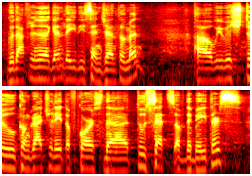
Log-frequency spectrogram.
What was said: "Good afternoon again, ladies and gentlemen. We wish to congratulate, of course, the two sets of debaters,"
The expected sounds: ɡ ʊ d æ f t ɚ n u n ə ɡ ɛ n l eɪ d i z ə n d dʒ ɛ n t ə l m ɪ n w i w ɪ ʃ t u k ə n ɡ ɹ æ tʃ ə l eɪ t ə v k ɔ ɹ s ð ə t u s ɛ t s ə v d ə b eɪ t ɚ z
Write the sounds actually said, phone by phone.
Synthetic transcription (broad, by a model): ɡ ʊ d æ f t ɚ n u n ə ɡ ɛ n l eɪ d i s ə n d dʒ ɛ n t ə l m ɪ n w i w ɪ ʃ t u k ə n ɡ ɹ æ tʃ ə l eɪ t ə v k ɔ ɹ s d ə t u s ɛ t s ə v d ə b eɪ t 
